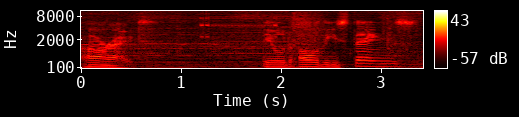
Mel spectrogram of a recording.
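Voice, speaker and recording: A man's voice: medium pitch, very slow, music in the background. A young man from the United States casually thinking aloud while streaming a strategy game, chuckling often. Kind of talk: casual let's-play commentary.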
